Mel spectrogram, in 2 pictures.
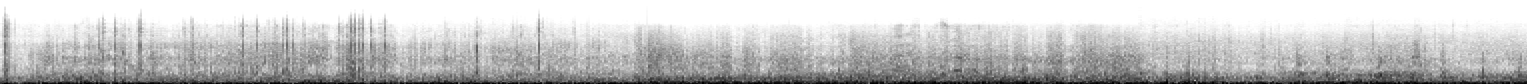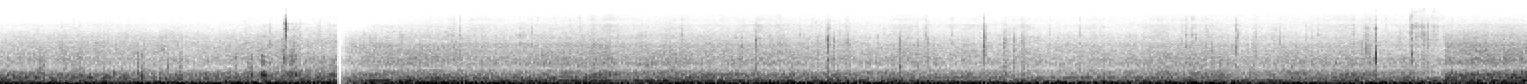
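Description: Wind buffeting the microphone of an action camera clamped to a bicycle handlebar while riding, a loud, steady low rumble. Over the first half, knocks and rattles come through as the bike jolts across a cracked, potholed road. About two thirds of the way in there is an abrupt cut to smoother pavement, where the wind rumble runs on with fewer knocks.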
